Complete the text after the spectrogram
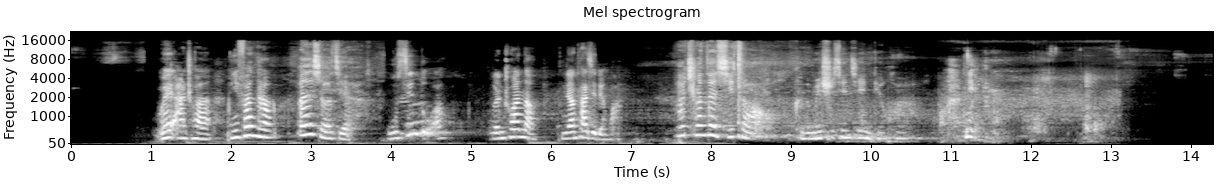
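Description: A young woman speaks tensely on a phone, close by.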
